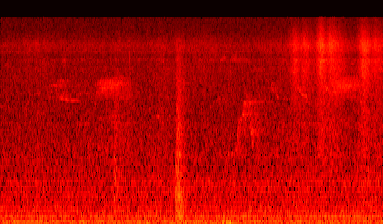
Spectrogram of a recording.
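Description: Outdoor ambience with a few short, high bird chirps. There is a sharp click about halfway through and some brief high, hissy bursts near the end.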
